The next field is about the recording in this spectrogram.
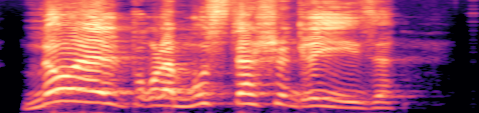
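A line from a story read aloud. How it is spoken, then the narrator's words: Yelping child. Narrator (French): glapit un gamin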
